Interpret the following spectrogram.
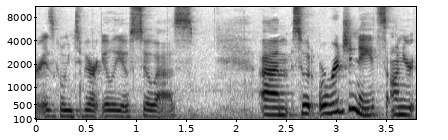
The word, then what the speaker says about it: iliopsoas: it's called the iliopsoas it looks like iliopsoas but it's a silent p so it's the iliopsoas made up of what's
